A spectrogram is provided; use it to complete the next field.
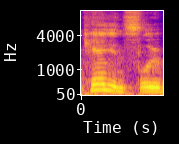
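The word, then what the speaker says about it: Canyon Slough: going to play that one canyon slew because and that is how you pronounce it I had to look that up but anyway we're going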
